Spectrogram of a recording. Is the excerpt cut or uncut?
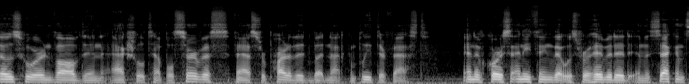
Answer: cut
